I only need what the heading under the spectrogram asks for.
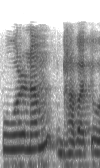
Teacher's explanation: Again, the na is the third row na. Cerebral.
